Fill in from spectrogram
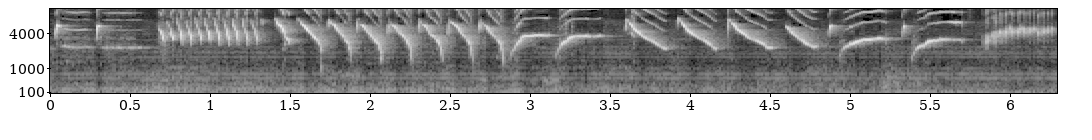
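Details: Canary in full 'gacor' song with a luxurious 'cengkok mewah' style, used as a tutor recording for untrained songbirds: a buzzy high rattle, then a run of steep downward-sweeping whistles and bright rising notes.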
